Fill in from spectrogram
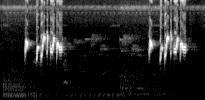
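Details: Thai Red-whiskered bulbul song in the southern master style, used to rouse caged birds and tutor young ones: two quick phrases of rich, bubbling whistles, each under a second, about two and a half seconds apart, with a thin background hiss.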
